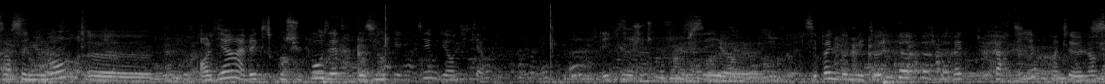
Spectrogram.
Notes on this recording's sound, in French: C’est une conférence de rédaction interactive, en relation avec le public de la soirée. Salle Topor.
